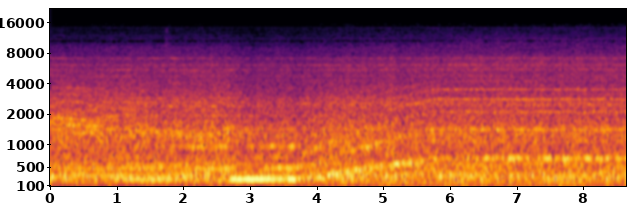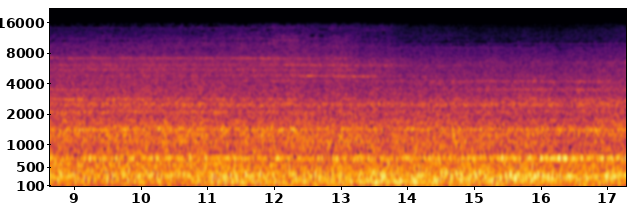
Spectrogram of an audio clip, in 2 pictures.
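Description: A train rumbles along the rails.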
